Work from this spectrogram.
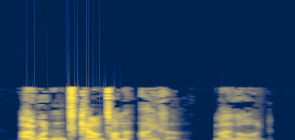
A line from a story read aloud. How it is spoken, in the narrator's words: I said quietly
